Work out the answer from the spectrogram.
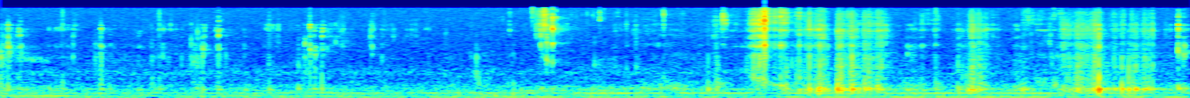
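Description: Close-mic'd chewing of a Raffaello coconut wafer candy: soft wet mouth sounds with scattered small crunches, busier about three to four seconds in.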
